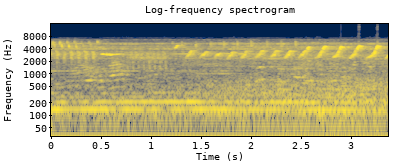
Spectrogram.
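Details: Local canary singing energetically: a fast high trill, then a run of rising whistled notes repeated about four times a second, with a low steady hum underneath.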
